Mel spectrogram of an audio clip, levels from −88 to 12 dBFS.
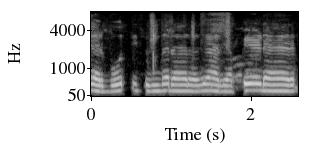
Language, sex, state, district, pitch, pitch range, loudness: Rajasthani, male, Rajasthan, Churu, 215 Hz, 210-225 Hz, -15 LUFS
